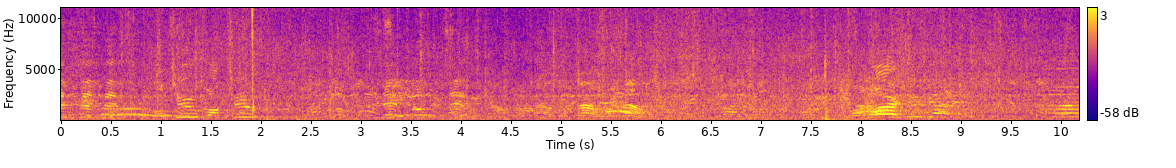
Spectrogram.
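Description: Scattered shouts and calls from players and spectators over a steady wash of water splashing from swimming water polo players, with a louder call about eight seconds in.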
